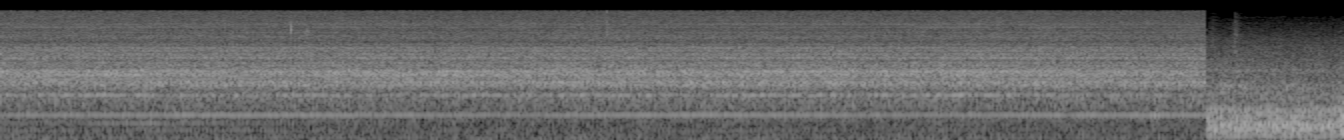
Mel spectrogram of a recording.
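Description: Quiet, steady hiss with a few faint, steady whining tones under it; no sweep tone can be heard.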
